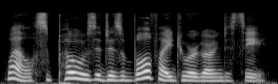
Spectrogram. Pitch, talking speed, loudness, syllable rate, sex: 200 Hz, 260 wpm, -17 LUFS, 5.8 syllables/s, female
